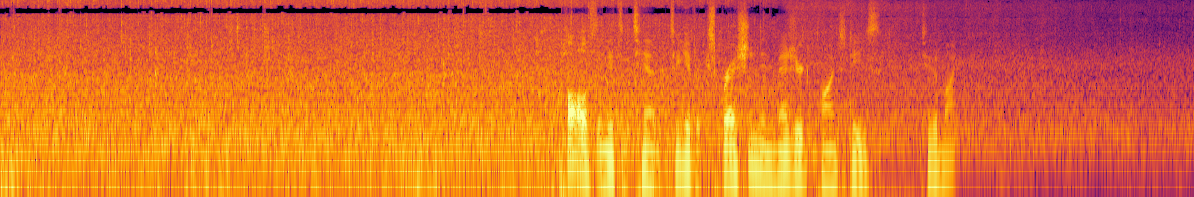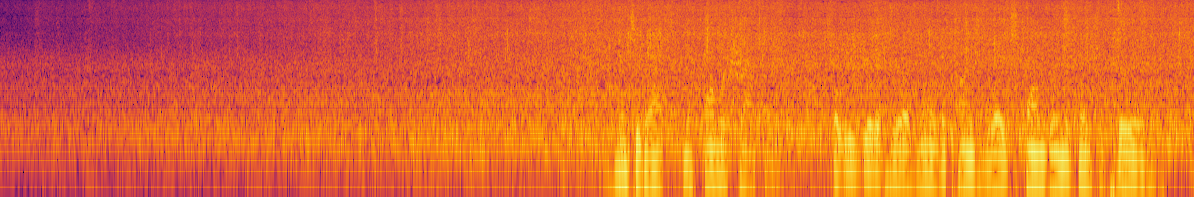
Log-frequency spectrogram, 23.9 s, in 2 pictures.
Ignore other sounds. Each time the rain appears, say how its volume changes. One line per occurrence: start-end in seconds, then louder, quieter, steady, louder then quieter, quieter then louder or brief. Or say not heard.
0.0-23.8 quieter then louder.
